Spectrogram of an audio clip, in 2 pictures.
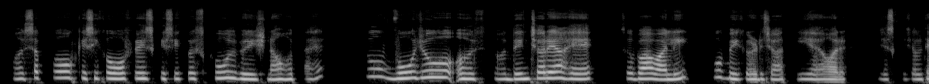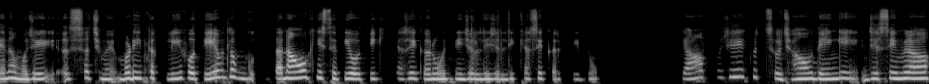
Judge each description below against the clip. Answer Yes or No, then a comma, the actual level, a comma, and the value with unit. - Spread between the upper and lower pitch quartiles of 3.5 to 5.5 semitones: No, narrow, 2.4 semitones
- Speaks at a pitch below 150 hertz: No, very high, 260 Hz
